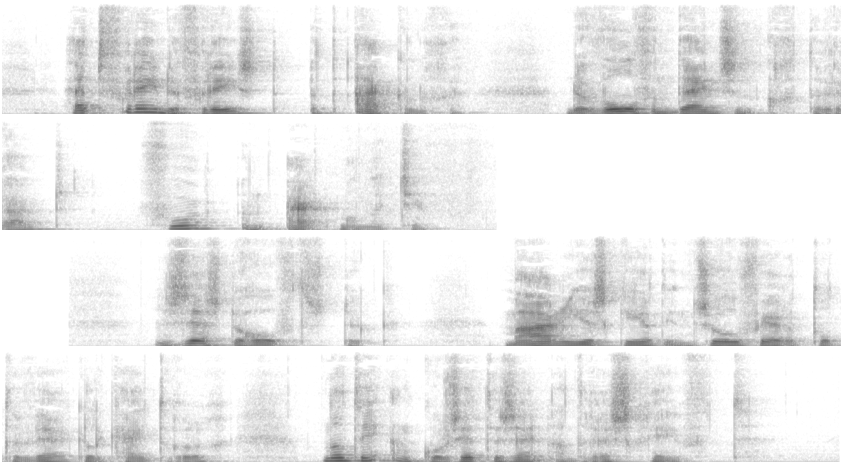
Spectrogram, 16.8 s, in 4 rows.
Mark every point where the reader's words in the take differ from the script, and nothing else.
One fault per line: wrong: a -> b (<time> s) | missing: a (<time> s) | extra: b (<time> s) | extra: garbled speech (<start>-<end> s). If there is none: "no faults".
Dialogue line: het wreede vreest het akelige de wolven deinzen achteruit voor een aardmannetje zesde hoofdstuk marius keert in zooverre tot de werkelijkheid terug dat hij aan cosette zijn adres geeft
no faults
